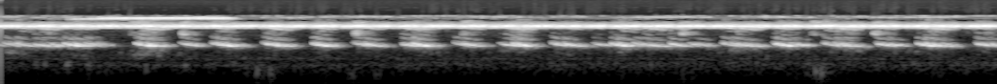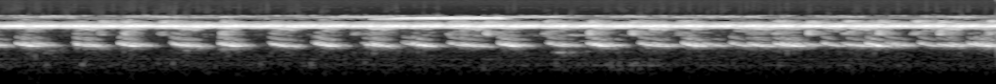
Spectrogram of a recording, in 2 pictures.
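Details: Frogs calling at night beside a lake: short, falling croaky notes repeated about twice a second and overlapping in a dense chorus, over a steady high-pitched insect drone, with a few brief higher whistles.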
